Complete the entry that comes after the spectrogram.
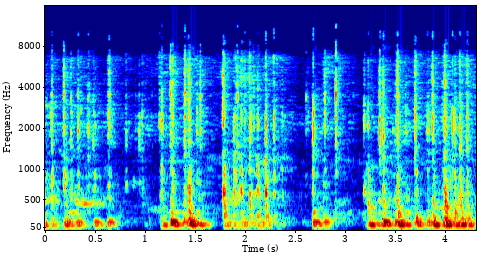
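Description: Rapid typing on a computer keyboard while entering a business description into an online income tax return form, with close, crisp key clicks in quick bursts separated by short pauses.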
